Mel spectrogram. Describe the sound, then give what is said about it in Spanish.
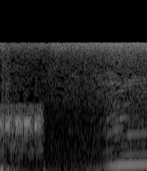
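A cow lowing in a brief, rising, then held moo near the end, preceded by a few short electronic beeps and a low rumble. “¡Dile a que nada, que cierren nomás el portón para que no se arranque la vaca!”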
